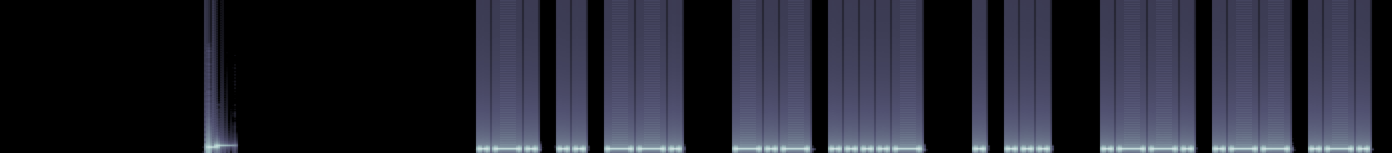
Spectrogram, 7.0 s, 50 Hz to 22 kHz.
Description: Morse code, heard as a keyed tone, about 32 wpm, 700 Hz. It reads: RIG K4 ES PWR
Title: K1USN SST QSO Practice 30wpm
